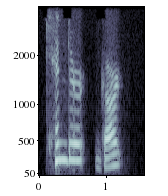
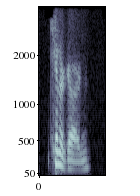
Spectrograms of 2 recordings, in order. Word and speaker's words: kindergarten: National Kindergarten Day. Kindergarten. I think we all pronounce it. It's like one of those words that we pronounce wrong. Everybody usually will say kindergarten and forget the D.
